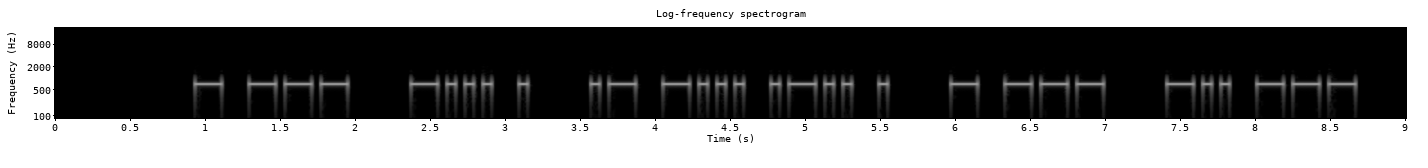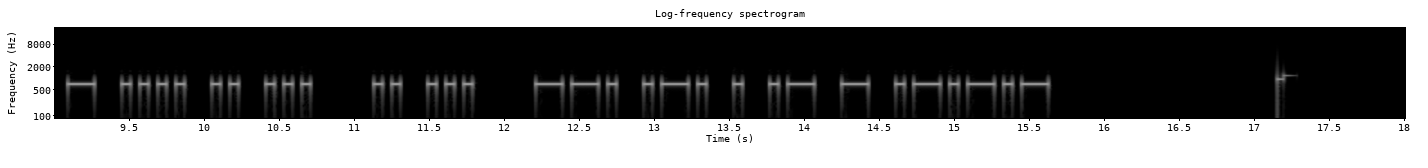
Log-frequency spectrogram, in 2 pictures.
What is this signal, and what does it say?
Morse code, heard as a keyed tone, about 20 wpm, 700 Hz. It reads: TO BE ABLE TO DO THIS IS GREAT.
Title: Sentences with 5-Word Phrases - Spoken Beginning - 20wpm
